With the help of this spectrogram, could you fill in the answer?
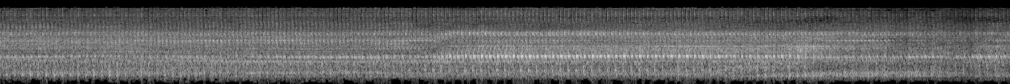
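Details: Audi TT 1.8 TFSI at idle just after starting, recently acquired: steady idle with fast light ticking and a thin high whistle swelling briefly; owner fears engine damage, source unknown.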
